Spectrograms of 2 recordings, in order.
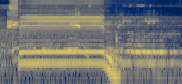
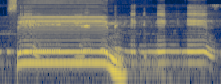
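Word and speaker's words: سين: শোনেন এখানে একটা কথা বলি সিনের উচ্চারণটা করতে যাইয়া পরিপূর্ণ চ হবে না আবার পরিপূর্ণ স হবে না মাঝখানে থাকবে মানে সিনও বুঝা যাবে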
